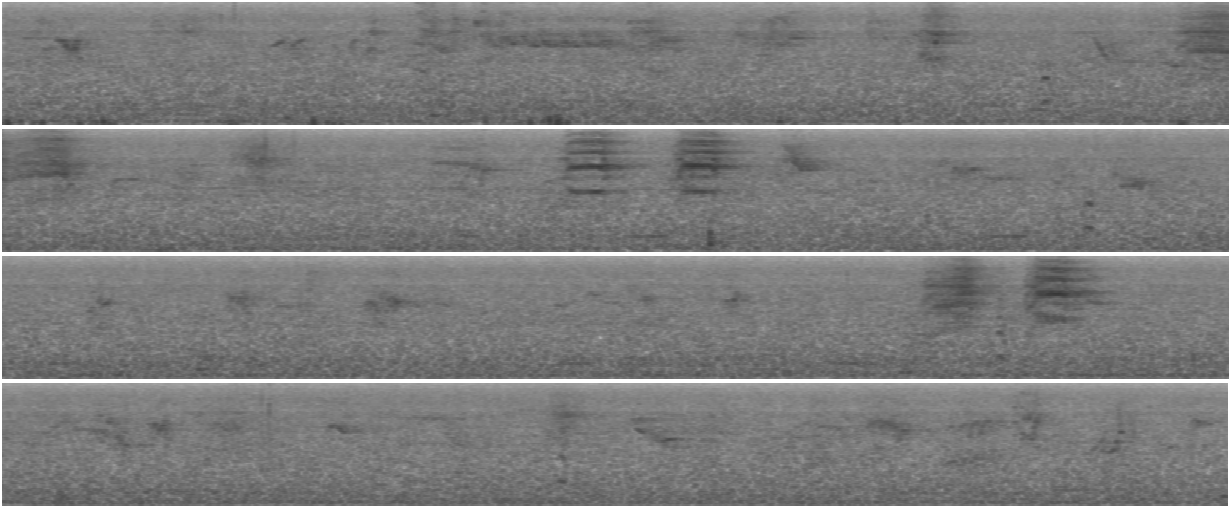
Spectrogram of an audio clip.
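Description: Birds chirping and calling, with many small high chirps throughout and louder short calls in pairs about nine seconds and seventeen seconds in.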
